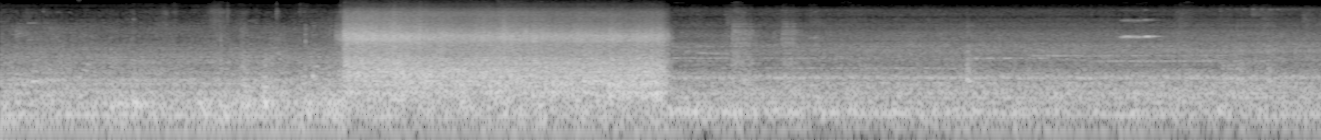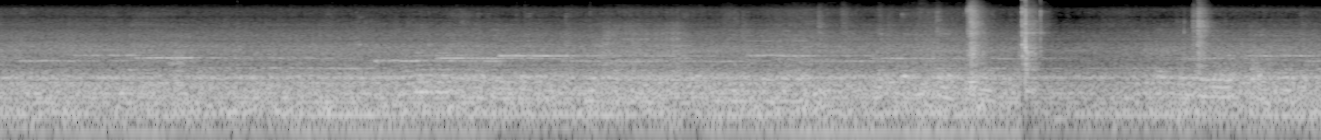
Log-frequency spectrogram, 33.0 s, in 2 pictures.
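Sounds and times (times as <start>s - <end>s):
train wheels rumbling on track: 0.0s - 8.4s
loud rushing hiss: 4.2s - 8.4s.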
